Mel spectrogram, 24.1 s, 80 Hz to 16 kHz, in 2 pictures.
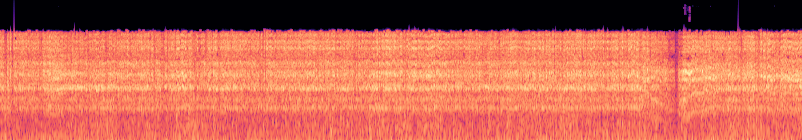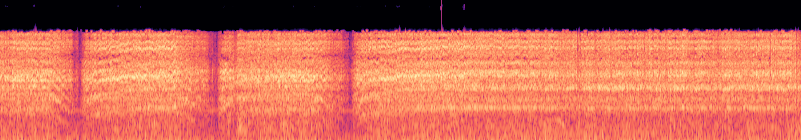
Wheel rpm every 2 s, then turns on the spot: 230, 230, 230, 230, 210, 170, 140, 140, 140, 210, 230, 230.
14-18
